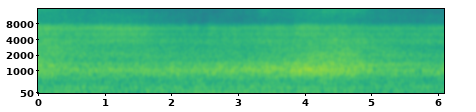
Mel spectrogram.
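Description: A large truck rumbles past close by.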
